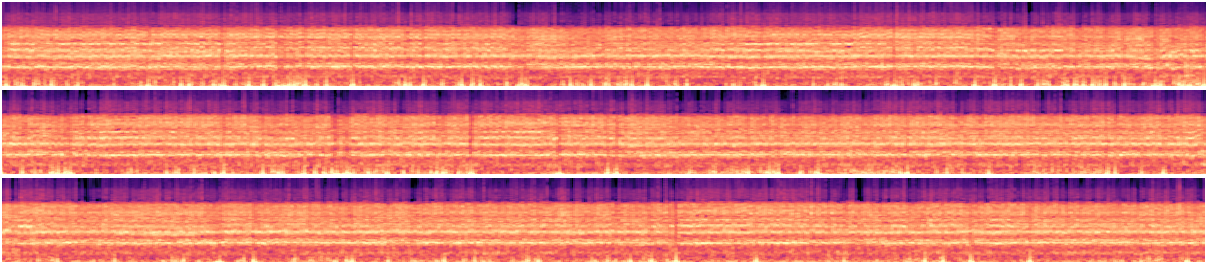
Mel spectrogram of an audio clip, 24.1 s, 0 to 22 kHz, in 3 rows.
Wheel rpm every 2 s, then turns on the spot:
220, 230, 220, 220, 230, 230, 230, 230, 230, 230, 230, 230.
none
